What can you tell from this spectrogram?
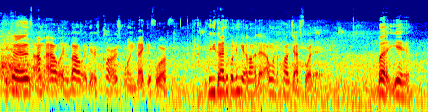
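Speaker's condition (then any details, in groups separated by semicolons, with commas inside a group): Cerebral palsy; speech is not the best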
